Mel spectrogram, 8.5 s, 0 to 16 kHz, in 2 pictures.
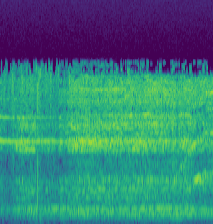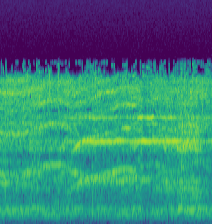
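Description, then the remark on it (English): A fire engine siren, responding to a 5-alarm fire, wails in long rising and falling sweeps over a loud, steady roar of engine and traffic noise, with several overlapping tones gliding up and down throughout. “Attention, all districts. A 5-alarm fire. 5 bells. Move in immediately.”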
